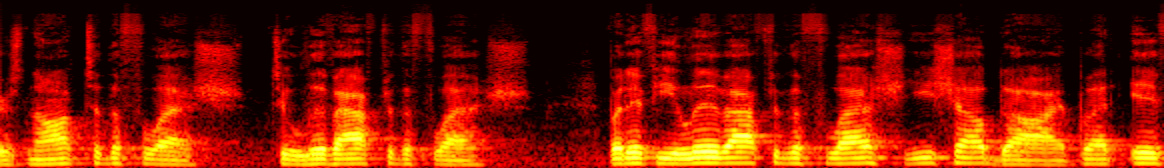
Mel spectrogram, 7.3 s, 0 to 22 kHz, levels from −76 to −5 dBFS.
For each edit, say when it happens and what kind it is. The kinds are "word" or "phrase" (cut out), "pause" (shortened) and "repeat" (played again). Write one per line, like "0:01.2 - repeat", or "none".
0:01.6 - pause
